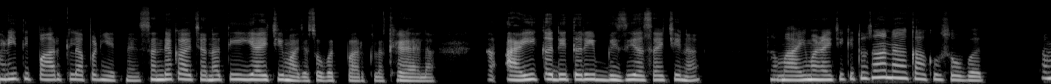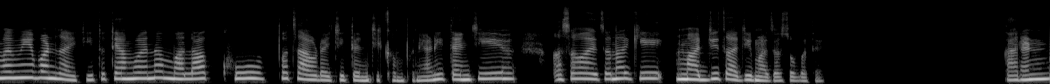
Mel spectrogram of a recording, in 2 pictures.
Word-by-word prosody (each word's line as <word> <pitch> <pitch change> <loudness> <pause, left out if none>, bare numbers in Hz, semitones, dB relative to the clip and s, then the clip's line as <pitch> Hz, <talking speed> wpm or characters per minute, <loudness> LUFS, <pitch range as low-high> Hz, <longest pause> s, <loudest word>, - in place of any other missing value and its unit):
आणि 240 +2 +2
ती - - -2
पार्कला 225 0 -2
पण 225 -2 -3
येत 195 -3 -2
नाही. 180 -2 -5
संध्याकाळच्या 225 +2 +1
ना 210 +1 +2
ती 230 -1 +1
यायची 215 0 +2
माझ्यासोबत 180 -1 0
पार्कला 170 0 -5
खेळायला. 170 -3 -1 0.6
तर - - -6 0.2
आई 210 +3 +5
कधीतरी 230 -1 +3
बिझी 210 +1 +3
असायची 210 +1 0
ना, 190 -1 0 0.7
तर 220 - -4
मग 205 0 +2
आई 200 +1 +3
म्हणायची, 215 +1 +4
की - - -4
तू 285 - 0
जा 320 +1 +4
ना 305 -2 +4
काकू 235 -3 -2
सोबत. 190 -3 -2 0.6
तर - - -5
मग 295 +1 +4
मी 310 +1 +3
पण 295 -2 +4
जायची, 210 -3 -3
तर - - -5
त्यामुळे 265 +1 +3
ना 295 +2 +1
मला 260 -1 +2 0.2
खूपच 275 0 -3
आवडायची 205 -5 -1
त्यांची 190 0 -3
कंपनी 180 +1 -7
आणि 220 +5 +1
त्यांची 235 +4 0 0.6
असं 230 +4 -4
व्हायचं 250 -2 -1
ना, 265 +1 +2
की 275 0 -3 0.2
माझीच 240 +1 +4
आजी 210 -2 0
माझ्यासोबत 175 -1 -4
आहे. 155 - -15 1.8
कारण 220 +5 +3
220 Hz, 150 wpm, -25 LUFS, 200-255 Hz, 1.8 s, आई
